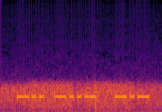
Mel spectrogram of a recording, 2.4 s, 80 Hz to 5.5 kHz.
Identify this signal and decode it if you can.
Morse code, heard as a keyed tone, about 21 wpm, 440 Hz, with noise. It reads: DXK
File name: Recordings / nl7z 160 1740z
